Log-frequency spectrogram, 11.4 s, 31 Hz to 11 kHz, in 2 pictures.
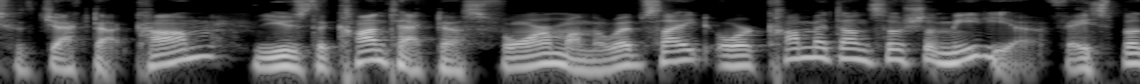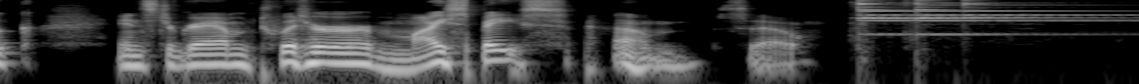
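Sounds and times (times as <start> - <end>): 
speech: 0.0 - 10.1
brass pub bell struck for last call: 10.0 - 11.3.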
